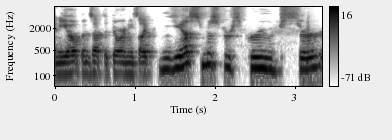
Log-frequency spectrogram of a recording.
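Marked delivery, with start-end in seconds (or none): 1.3-3.3 high, very slow, poorly done frog puppet voice. Retelling a Scrooge scene, Cratchit answering Scrooge at the door: bad Kermit impression. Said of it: "And my bad Kermit impression".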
